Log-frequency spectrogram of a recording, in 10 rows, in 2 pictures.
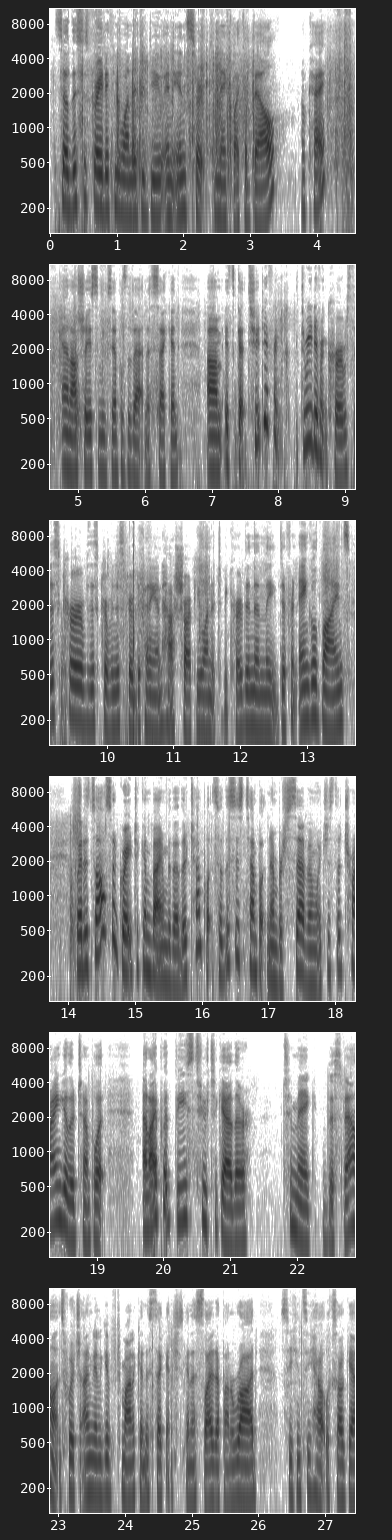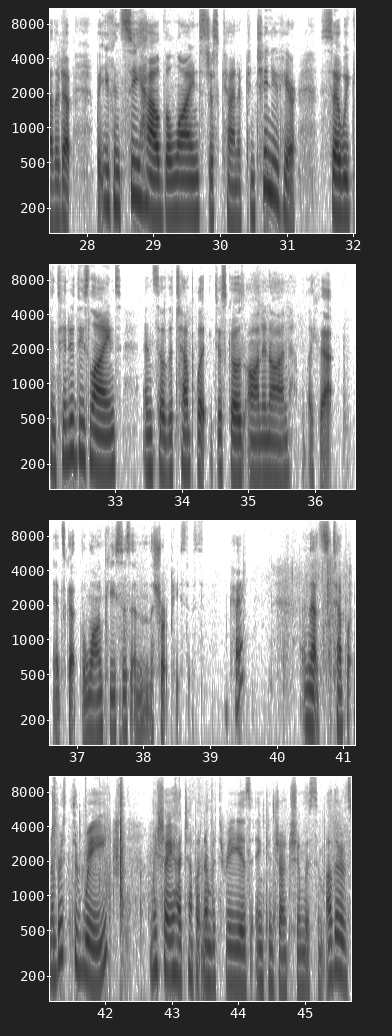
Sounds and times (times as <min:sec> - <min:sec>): Speech: 0:00.1 - 0:39.6, 0:40.4 - 0:42.1, 0:42.7 - 0:45.6.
